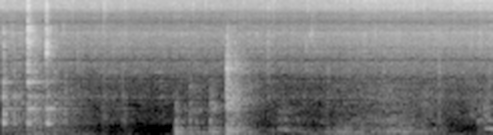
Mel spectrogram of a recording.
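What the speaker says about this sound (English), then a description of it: "take a half of a medium onion and cut it up, throw it in the pan that's already heating up" Chopped half onion sizzling in a pan already heated with olive oil, a steady near frying hiss with a few light pan knocks and stirring scrapes.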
